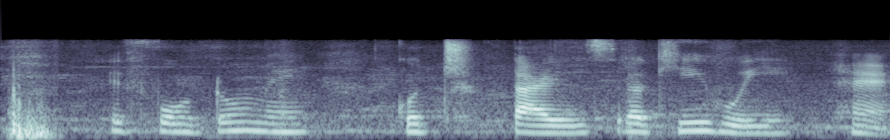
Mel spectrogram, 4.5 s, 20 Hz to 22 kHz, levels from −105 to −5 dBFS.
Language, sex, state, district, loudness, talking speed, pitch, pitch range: Hindi, female, Madhya Pradesh, Dhar, -22 LUFS, 110 wpm, 195 Hz, 170-210 Hz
